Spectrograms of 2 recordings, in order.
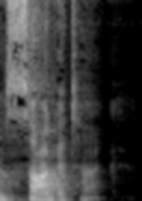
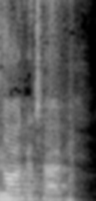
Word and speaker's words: Saugatuck: I never know how to pronounce Sagatuck. Is it Sagatuck? Sagatuck? – It's Saugatuck. – Okay, so I'm way Saugatuck. Yeah, I mean you were close, but yeah.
